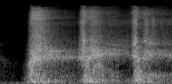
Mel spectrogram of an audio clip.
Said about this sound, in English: And then you can choose between four different white noises. We go with this whooshing sound, which is kind of like a...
